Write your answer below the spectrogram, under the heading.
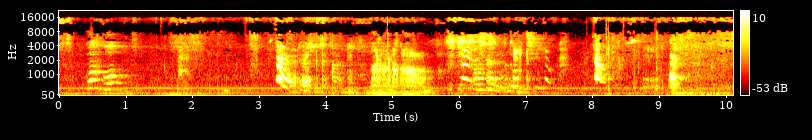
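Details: Playing puppy making short high whimpers and yips, several sharp bursts spaced a few seconds apart, mixed with low grumbles and a person speaking over them.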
